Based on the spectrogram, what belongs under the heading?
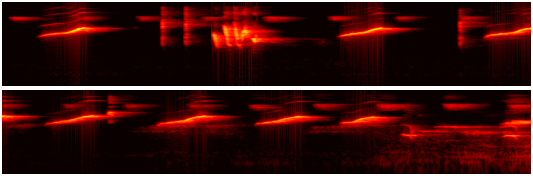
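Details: White-rumped shama in morning song, played so a stalled bird starts replying: rising whistled notes repeated roughly every half second, mixed with a few harsh rasping bursts and faint high chips.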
